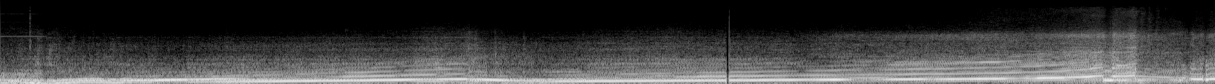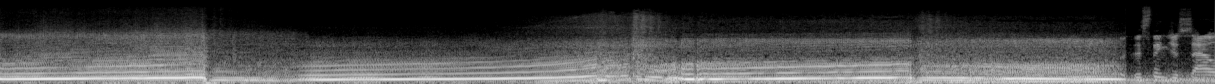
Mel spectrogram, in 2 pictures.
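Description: A turbocharged BMW E46 M3 engine revs hard through the gears, its loud, raw note climbing in repeated rising sweeps with brief dips at each shift, while people talk over it throughout.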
